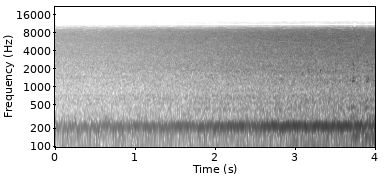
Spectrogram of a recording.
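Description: Steady hiss with a low, even hum from a microphone and public-address setup during a pause in the announcing, slowly growing louder.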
